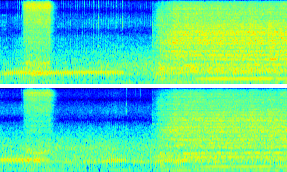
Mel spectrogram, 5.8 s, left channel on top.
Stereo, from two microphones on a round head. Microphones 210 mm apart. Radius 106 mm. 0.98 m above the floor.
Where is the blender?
40° left (ahead or behind), 1.4 m.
